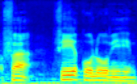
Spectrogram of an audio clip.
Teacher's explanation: ada mahmusnya, ada anginnya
